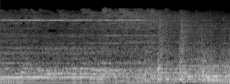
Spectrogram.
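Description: Live band music with a long held chord, its notes ringing steadily and no drum beat under it. A few short percussive hits come near the end.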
